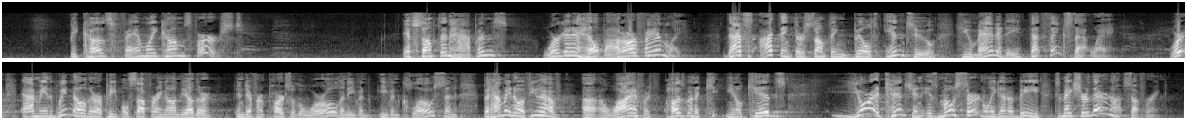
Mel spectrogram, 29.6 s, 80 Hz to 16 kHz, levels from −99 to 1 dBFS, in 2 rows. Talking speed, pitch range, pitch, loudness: 160 wpm, 150-220 Hz, 180 Hz, -17 LUFS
